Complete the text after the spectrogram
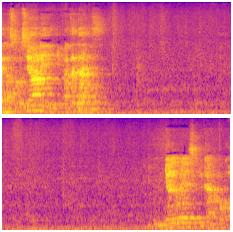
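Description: A young man speaks into a microphone over loudspeakers in a large echoing hall.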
